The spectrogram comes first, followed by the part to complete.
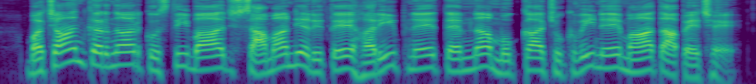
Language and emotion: Gujarati, neutral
